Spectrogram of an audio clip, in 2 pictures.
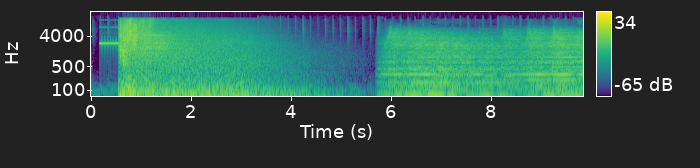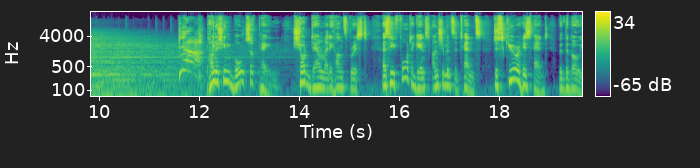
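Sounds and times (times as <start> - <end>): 
bomb explosion set off with a remote detonator: 0.6 - 12.7
sustained musical drone: 5.7 - 14.5
speech: 12.2 - 19.6.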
